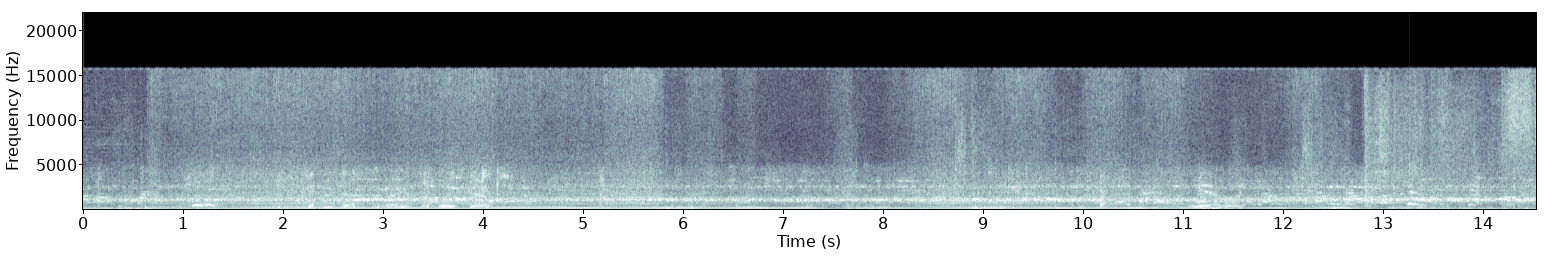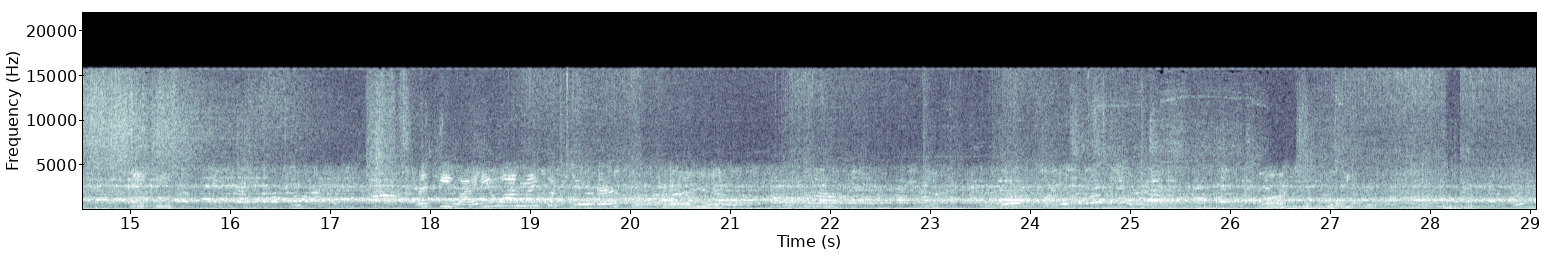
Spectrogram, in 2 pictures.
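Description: A sports car engine roars and revs at high speed.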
